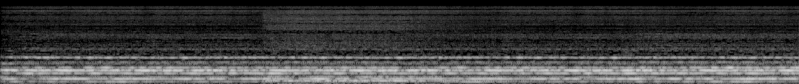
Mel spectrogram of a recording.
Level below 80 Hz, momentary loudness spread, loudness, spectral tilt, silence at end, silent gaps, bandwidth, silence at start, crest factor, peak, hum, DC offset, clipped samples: -50 dBFS; 3 LU; -17 LUFS; -7.5 dB/octave; 0 s; none; 16 kHz; 0 s; 12 dB; -6 dBFS; none; under 0.1%; under 0.1%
